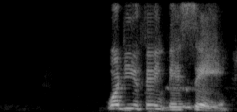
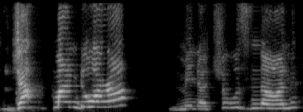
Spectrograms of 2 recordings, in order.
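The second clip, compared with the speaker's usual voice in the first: Jack Mandora called out high and bright; storyteller's closing formula; 7 semitones higher than usual. Acted. [name] ending the Anansi story with a high, ringing call. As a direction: sing out the old Anansi ending.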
